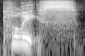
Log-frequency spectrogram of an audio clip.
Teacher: That O, that first vowel, O, disappears, right?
